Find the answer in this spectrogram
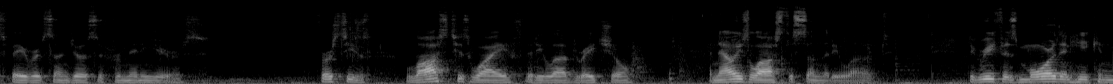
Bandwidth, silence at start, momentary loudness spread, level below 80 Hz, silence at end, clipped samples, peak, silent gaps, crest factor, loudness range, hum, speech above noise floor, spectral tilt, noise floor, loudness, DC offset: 16 kHz; 0 s; 20 LU; -56 dBFS; 0 s; under 0.1%; -14 dBFS; none; 20 dB; 6 LU; none; 23 dB; -6 dB/octave; -55 dBFS; -33 LUFS; 0.2%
